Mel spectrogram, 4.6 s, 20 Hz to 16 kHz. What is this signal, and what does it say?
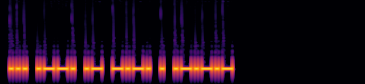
Morse code, heard as a keyed tone, about 28 wpm, 700 Hz. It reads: SPACE.
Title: Sentences from Top 1000 Words - Review Part 5 - 28wpm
